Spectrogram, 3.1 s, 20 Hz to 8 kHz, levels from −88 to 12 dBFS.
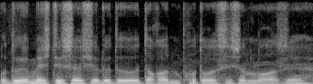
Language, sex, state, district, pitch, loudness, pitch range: Nagamese, male, Nagaland, Kohima, 100 Hz, -16 LUFS, 95-110 Hz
